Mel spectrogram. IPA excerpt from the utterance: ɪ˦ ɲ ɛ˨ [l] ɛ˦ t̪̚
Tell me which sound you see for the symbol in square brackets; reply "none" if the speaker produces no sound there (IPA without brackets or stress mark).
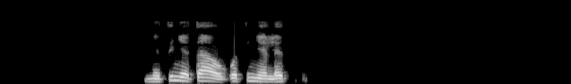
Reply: l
